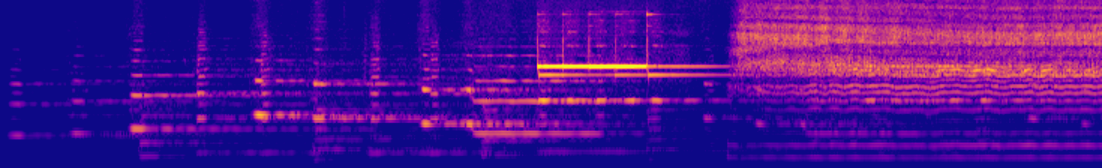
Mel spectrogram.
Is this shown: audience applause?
no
